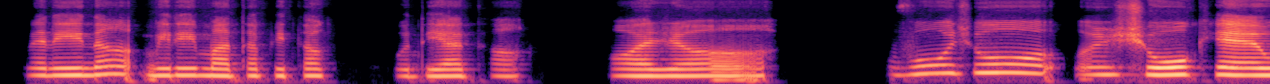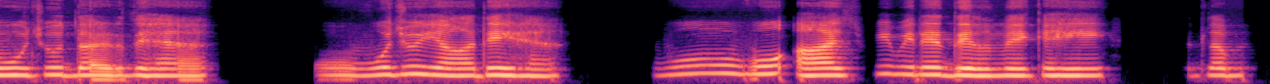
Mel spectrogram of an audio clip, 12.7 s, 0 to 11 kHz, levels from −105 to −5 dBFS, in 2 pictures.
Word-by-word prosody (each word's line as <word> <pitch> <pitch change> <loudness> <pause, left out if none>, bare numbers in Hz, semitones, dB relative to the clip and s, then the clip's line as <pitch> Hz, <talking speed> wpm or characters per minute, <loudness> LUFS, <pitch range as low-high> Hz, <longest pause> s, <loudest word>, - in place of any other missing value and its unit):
मैंने 250 0 +1
ना 285 +3 -1
मेरे 245 0 0
माता-पिता 235 0 -3
को 230 -1 -18
दिया 225 +1 -2
था 225 0 -13 0.5
और 230 - -1 0.7
वो 305 +3 -3
जो 335 +2 -2 0.2
अ, 270 -2 -8
शोक 270 0 +4
है 255 -2 +6
वो 250 0 +3
जो 265 +2 -2
दर्द 125 - +1
है, 120 -1 +1 0.6
वो 255 +1 -3
जो 285 +2 -1
यादें 250 -2 +3
हैं 235 -1 -2 0.5
वो 275 +4 -7 0.2
वो 290 +1 +1
आज 250 0 +4
भी 300 - -7
मेरे 270 -1 +2
दिल 245 -1 +5
में 240 0 +2
कहीं 245 0 +1 0.4
मतलब 245 0 -4
245 Hz, 140 wpm, -22 LUFS, 230-265 Hz, 0.7 s, है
